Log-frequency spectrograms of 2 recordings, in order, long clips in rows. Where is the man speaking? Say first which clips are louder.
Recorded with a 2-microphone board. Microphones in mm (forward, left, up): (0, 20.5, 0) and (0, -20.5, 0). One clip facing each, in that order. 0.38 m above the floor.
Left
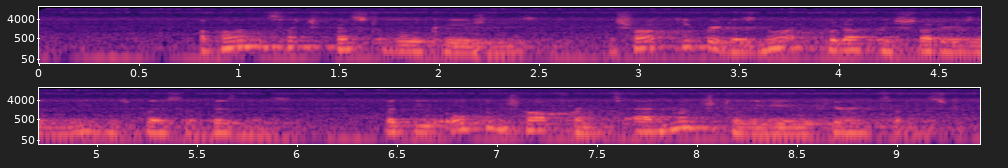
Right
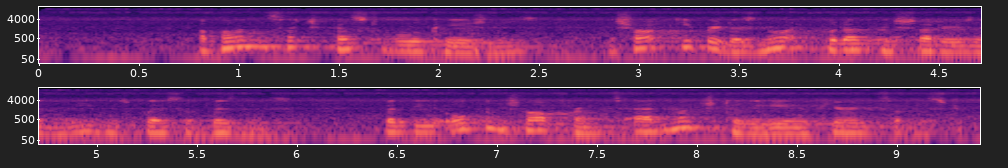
Right 2 dB; 10° right (ahead or behind), 1.3 m.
